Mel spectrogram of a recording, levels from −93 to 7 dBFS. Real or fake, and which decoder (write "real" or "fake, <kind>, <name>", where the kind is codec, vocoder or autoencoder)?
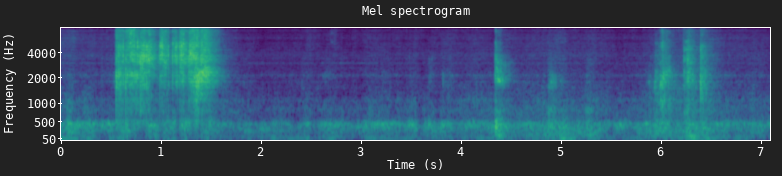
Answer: fake, codec, HILCodec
